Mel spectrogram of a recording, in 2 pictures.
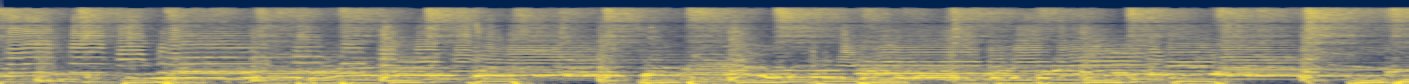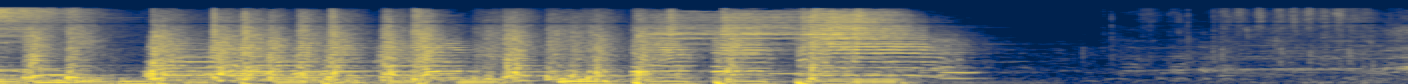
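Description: Live band playing an upbeat, ska-like number: trumpet and saxophone over drum kit, cymbals and bongos. The music stops abruptly about twelve seconds in, leaving only a faint background.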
